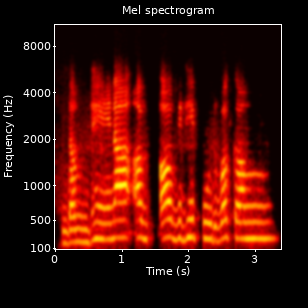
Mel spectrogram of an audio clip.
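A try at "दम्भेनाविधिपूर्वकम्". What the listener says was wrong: When you have already told dambhena, then you should say dambhena vidhipurvakam.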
